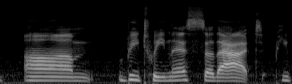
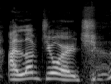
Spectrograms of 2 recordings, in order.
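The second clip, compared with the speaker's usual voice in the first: laughing; 2 semitones higher, 5 dB louder, slower than usual. Real, not acted. Joking about Walmart brand.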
